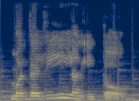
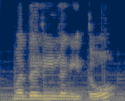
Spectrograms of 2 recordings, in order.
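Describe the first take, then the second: First: It is said flat, with a falling end. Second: It is said with a rising, questioning end. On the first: The speaker is simply stating a fact. "nagsasalaysay lang ang tagapagsalita" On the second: The speaker is asking a question. "nangangahulugang nagtatanong"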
